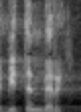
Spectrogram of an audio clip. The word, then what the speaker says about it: Wittenberg: hermanos en la puerta de la iglesia de wittenberg se escribe con doble o se pronuncia con b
